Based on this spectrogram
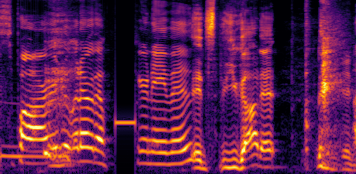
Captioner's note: beep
